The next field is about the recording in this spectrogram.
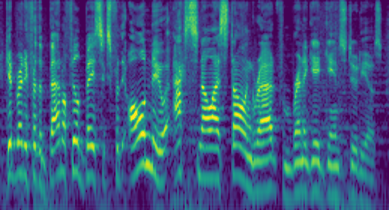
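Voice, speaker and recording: A man's voice: high-pitched, brisk, soft background music. A man hosting a board game channel, walking through the rules in a scripted, upbeat tutorial with jokey, self-deprecating asides. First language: English. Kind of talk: scripted how-to-play tutorial.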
